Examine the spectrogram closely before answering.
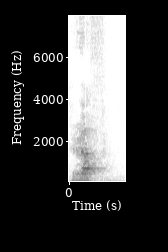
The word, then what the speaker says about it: rough: Silent नहीं होता और GH का उच्चारण फा के रूप में किया जाता है, यानी F के रूप में किया जाता है। जैसे कि आपने कुछ स्पेलिंग देखे होंगे, COUGH कफ, ROUGH रफ, TOUGH टफ, ENOUGH इनफ, LAUGH लाफ।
